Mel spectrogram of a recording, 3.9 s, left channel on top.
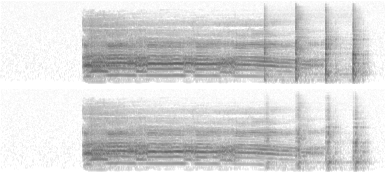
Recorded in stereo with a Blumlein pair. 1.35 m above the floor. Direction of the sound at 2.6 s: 50° left.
